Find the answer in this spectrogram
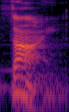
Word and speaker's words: sign: J as in gem, it could also make no sound at all, as in sign.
